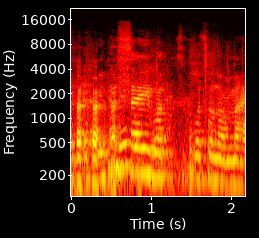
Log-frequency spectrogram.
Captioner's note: laughing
